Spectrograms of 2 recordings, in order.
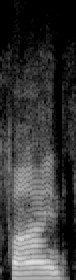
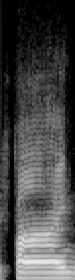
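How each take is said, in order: First: "find" with a clear final d; "find" in full; final d kept. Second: "fine" for find, no d; dropped final d. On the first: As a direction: finish "find" on the d. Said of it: "instead of". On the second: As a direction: stop "fine" on the n. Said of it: "You say". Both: Shown as a demonstration.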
